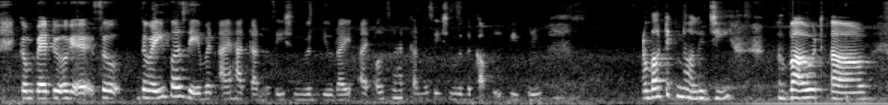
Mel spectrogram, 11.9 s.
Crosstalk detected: No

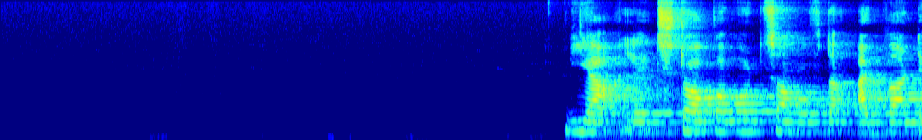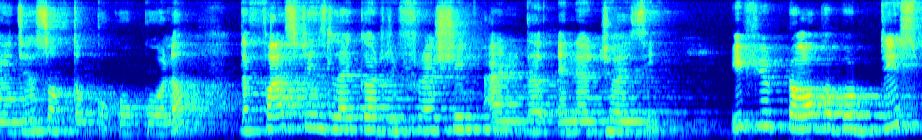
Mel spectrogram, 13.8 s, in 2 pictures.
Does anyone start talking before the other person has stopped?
No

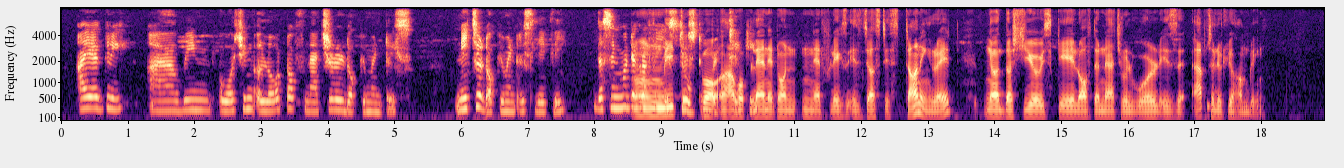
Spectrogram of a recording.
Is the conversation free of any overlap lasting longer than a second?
No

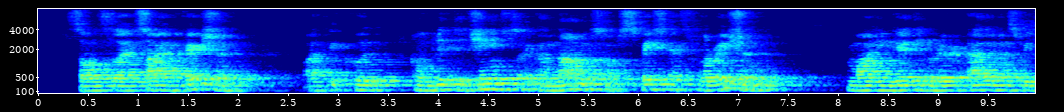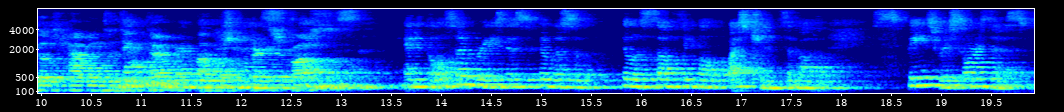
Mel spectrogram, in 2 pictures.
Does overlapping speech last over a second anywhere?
Yes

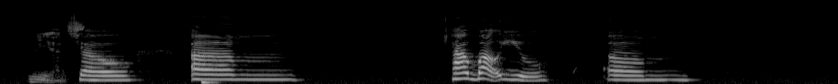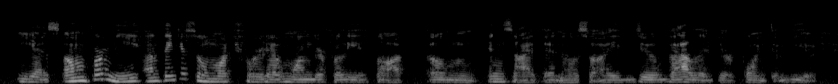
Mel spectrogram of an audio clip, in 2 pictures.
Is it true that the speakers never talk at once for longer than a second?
Yes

